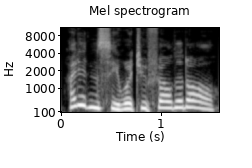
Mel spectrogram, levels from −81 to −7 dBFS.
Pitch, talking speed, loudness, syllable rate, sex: 240 Hz, 305 wpm, -13 LUFS, 5.7 syllables/s, male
